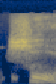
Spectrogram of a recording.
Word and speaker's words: Xi: Ve kongrenin en önemli tabii dikkat çeken unsuru, 2018'de anayasa değişikliği yaparak hem Xi Jinping, galiba Xi okunuyor değil mi? – Xi, evet, Xi Jinping.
